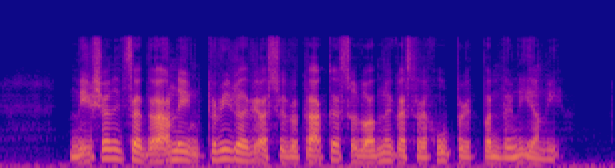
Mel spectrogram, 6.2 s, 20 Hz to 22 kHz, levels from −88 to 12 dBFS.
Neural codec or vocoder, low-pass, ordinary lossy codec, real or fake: autoencoder, 22.05 kHz, a latent of 192 numbers a frame, VITS, trained on many speakers; 9.9 kHz; none; fake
